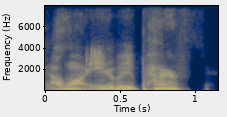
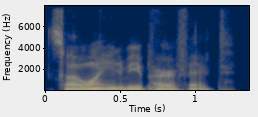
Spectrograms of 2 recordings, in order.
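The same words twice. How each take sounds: First: "perfect" punched hard, higher and louder, said fast; emphatic Duvall line. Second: Said in the usual way. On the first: Retold or imitated. Host mimicking Robert Duvall ordering Tom Cruise, emphatic. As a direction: lean hard on "perfect" like a race boss. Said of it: "he says it very emphatically". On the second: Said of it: "something about the word perfect".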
